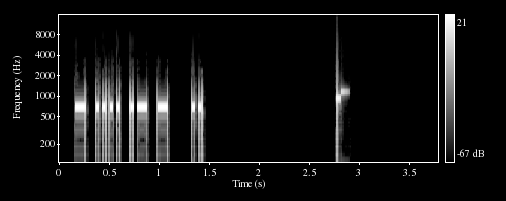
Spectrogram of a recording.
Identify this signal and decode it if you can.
Morse code, heard as a keyed tone, about 34 wpm, 700 Hz. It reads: THAT I
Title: Sets of 2 Words 35wpm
